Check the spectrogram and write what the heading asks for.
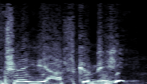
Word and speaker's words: tracheostomy: She has a trachostomy. What do you say? How do you say this? Trachostomy? – Tracheostomy.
